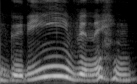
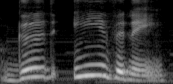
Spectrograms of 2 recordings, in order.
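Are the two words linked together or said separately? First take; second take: linked; separately. First: The two words run together, shortened. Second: The two words are said separately and fully.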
